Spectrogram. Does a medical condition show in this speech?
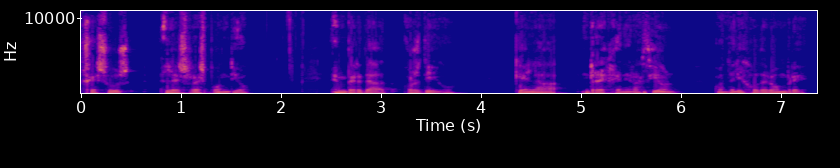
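No.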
